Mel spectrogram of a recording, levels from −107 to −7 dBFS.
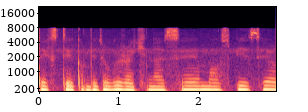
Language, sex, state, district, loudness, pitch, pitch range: Nagamese, female, Nagaland, Kohima, -16 LUFS, 160 Hz, 155-165 Hz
